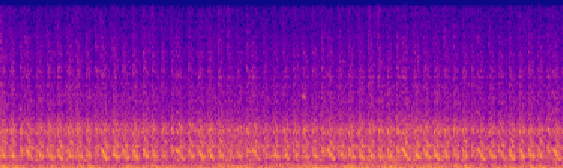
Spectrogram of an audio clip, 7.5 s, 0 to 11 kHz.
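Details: Ford 6.0 Powerstroke turbo diesel van that refused to start after repair, cranked after freeing oil pressure regulator stuck by a metal sliver: steady once-a-second cranking pulse, then catches and settles into an even idle; starts normally.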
